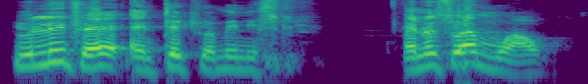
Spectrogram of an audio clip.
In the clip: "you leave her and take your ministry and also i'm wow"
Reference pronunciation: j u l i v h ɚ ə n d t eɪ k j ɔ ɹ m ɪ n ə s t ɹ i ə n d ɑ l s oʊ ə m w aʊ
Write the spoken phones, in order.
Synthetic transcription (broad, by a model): j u l i v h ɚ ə n t eɪ k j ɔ m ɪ n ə s t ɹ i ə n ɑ n s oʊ ə m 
